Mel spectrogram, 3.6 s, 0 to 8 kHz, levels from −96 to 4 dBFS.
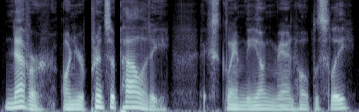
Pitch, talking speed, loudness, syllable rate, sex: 100 Hz, 150 wpm, -19 LUFS, 6.1 syllables/s, male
